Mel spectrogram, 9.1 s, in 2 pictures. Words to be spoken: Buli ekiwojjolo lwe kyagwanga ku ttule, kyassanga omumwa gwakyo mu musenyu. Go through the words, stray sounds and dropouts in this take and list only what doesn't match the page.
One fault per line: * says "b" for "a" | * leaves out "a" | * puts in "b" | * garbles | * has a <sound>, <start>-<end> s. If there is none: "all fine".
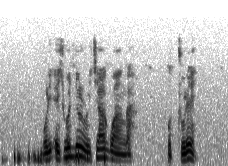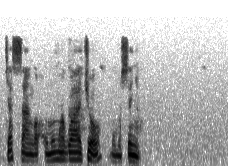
all fine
